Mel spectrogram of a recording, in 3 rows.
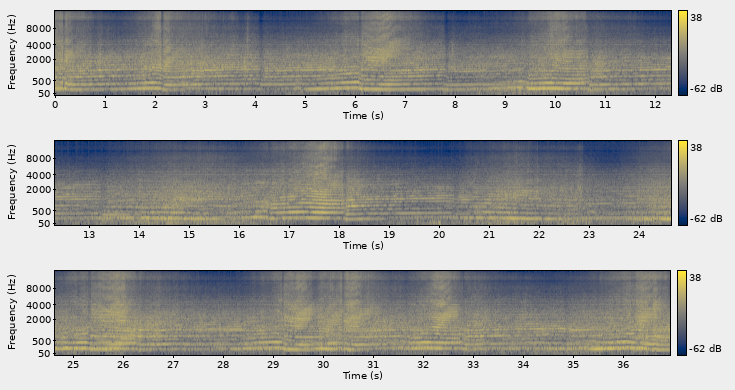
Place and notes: {"title": "Leicester, UK - britsih superbikes 2002 ... 125 ...", "date": "2002-09-14 09:00:00", "description": "british superbikes 2002 ... 125 free practice ... mallory park ... one point stereo mic to mini disk ... date correct ... time not ...", "latitude": "52.60", "longitude": "-1.34", "altitude": "118", "timezone": "Europe/London"}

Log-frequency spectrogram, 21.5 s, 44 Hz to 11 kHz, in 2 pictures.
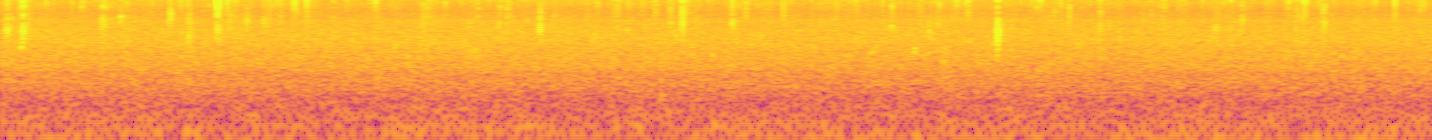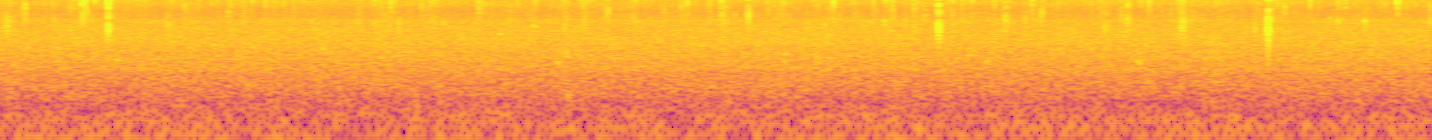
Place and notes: {"title": "種瓜路45-1, 埔里鎮桃米里 - Rain and bird sound", "date": "2016-09-14 05:39:00", "description": "early morning, Rain sound\nZoom H2n MS+XY", "latitude": "23.95", "longitude": "120.91", "altitude": "598", "timezone": "Asia/Taipei"}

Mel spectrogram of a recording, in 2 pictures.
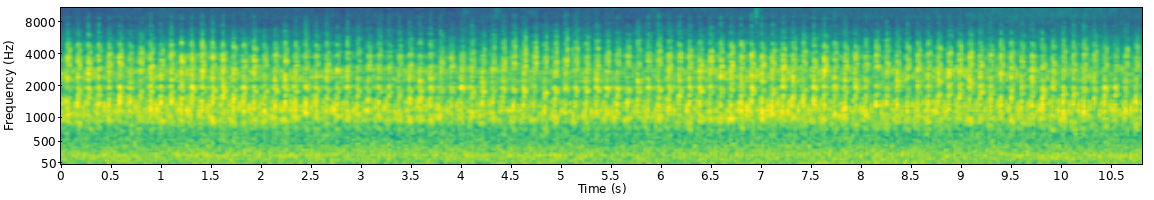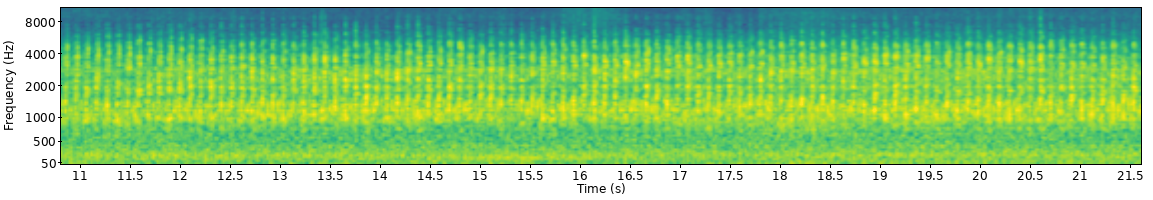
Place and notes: {"title": "馬公港, Penghu County - In the fishing port", "date": "2014-10-22 07:05:00", "description": "In the fishing port\nZoom H2n MS+XY", "latitude": "23.57", "longitude": "119.57", "altitude": "8", "timezone": "Asia/Taipei"}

